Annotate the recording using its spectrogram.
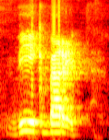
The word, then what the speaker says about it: Wikberg: Wikberg.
